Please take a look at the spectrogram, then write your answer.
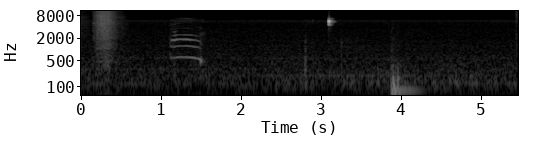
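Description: A cat in the video game Minecraft gives a short, clear meow amid sparse isolated clicks and soft noises, with long stretches of silence between sounds.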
